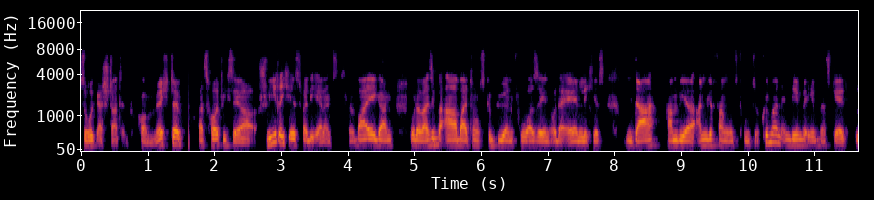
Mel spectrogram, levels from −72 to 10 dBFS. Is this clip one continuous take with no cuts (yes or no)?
no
